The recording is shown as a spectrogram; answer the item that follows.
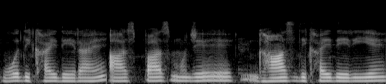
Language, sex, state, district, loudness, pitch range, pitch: Hindi, female, Bihar, Madhepura, -21 LUFS, 160-175 Hz, 165 Hz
